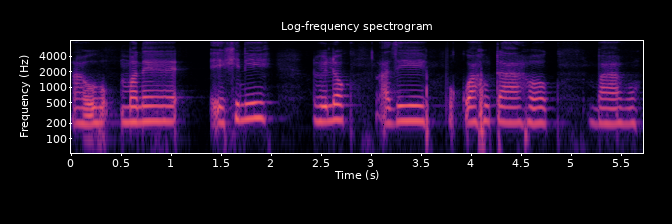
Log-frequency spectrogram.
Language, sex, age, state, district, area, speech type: Assamese, female, 30-45, Assam, Sivasagar, rural, spontaneous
